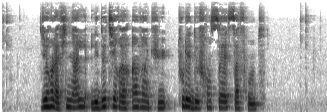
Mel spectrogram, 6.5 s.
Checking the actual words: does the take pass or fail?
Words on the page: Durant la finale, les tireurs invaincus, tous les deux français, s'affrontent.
fail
